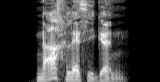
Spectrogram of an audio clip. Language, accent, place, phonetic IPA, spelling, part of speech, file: German, Germany, Berlin, [ˈnaːxˌlɛsɪɡn̩], nachlässigen, adjective, De-nachlässigen.ogg
- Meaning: inflection of nachlässig: 1. strong genitive masculine/neuter singular 2. weak/mixed genitive/dative all-gender singular 3. strong/weak/mixed accusative masculine singular 4. strong dative plural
